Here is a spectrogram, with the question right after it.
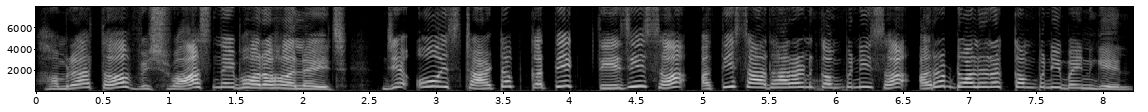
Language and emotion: Maithili, surprised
